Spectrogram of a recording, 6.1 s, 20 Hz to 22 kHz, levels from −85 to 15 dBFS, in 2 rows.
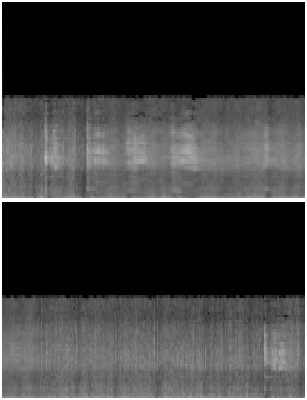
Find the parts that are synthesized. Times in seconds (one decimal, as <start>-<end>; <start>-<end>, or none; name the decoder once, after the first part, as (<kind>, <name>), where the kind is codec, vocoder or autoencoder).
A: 1.0-3.4 (vocoder, Vocos)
